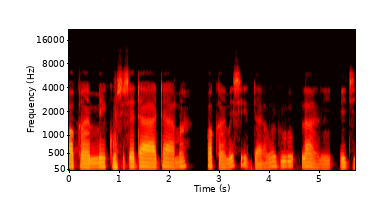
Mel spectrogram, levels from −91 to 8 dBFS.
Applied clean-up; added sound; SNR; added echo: neural mask model DeepFilterNet 3.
